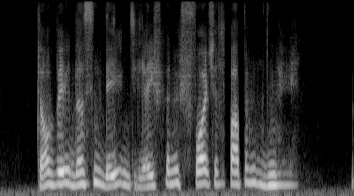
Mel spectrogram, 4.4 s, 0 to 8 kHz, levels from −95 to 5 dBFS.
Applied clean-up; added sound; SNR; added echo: neural diffusion model UNIVERSE++.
